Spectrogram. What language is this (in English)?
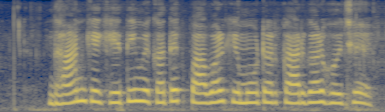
Maithili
